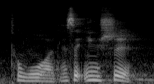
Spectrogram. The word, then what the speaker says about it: toward: between british and american in british it is toward meiotois towards me everyone toured torr no w toward no w at all male w toward good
